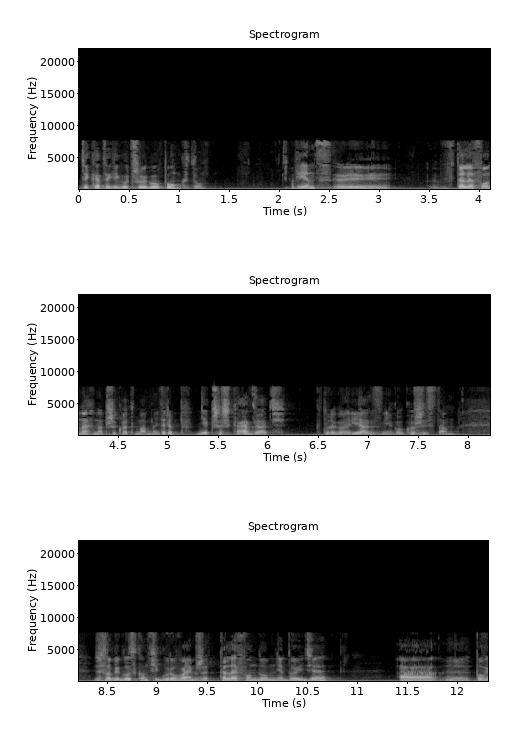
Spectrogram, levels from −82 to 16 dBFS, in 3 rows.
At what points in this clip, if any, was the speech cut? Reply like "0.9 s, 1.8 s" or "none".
4.9 s, 6.8 s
